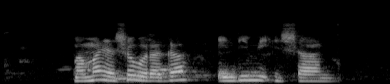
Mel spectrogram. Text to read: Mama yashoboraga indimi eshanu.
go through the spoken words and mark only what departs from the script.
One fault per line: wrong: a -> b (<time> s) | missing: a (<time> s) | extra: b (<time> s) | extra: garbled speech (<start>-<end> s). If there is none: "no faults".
no faults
